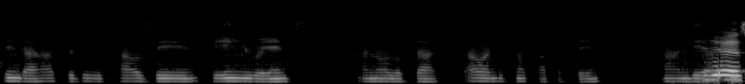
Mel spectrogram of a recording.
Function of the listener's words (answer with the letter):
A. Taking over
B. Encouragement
A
